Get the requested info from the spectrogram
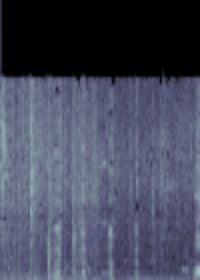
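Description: A modified Maruti Gypsy jeep's engine running as it drives down a steep sand incline, with a few knocks from the vehicle. A man laughs briefly over it.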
